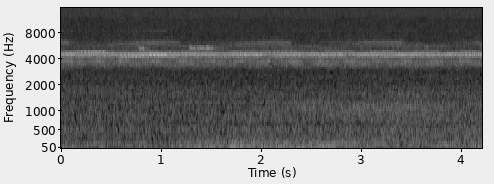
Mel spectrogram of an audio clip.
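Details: Autumn insects at night in the forest of Tsukimi no Mori, Kaizu, Gifu, Japan, recorded near an observatory 180 m above the Nobi Plain; a steady high-pitched ringing trill holds throughout with faint low background rumble.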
